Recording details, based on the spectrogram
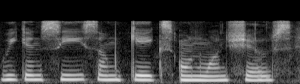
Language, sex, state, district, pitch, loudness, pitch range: English, female, Assam, Kamrup Metropolitan, 210 Hz, -13 LUFS, 200-220 Hz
